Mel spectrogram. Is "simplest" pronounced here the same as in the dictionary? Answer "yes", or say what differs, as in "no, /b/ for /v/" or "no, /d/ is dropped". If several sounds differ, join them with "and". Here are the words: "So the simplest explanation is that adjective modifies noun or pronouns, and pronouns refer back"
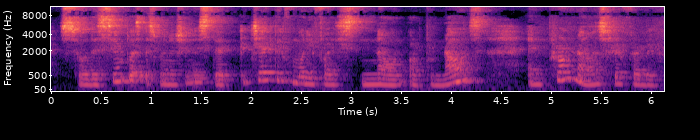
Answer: yes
